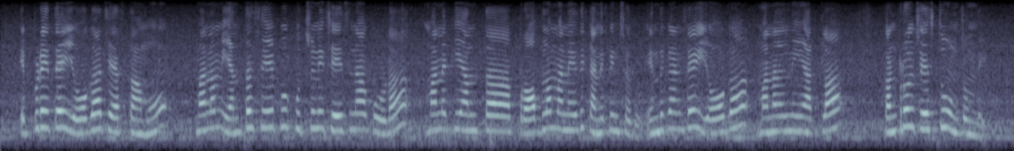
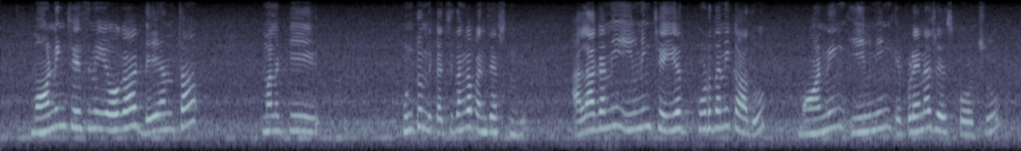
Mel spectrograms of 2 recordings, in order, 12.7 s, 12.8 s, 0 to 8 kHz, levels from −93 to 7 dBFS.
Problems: constant background noise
